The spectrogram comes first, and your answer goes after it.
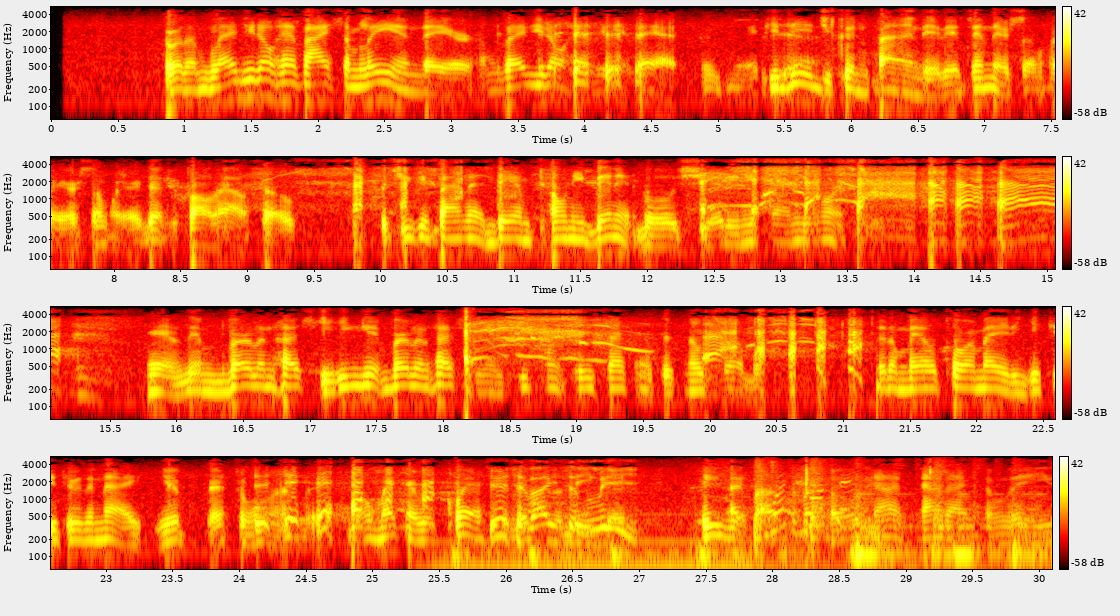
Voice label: rant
